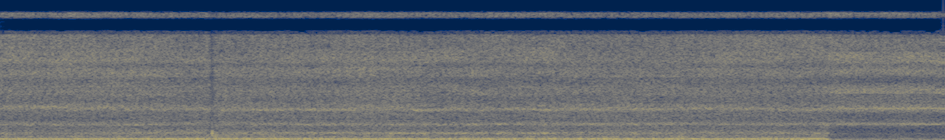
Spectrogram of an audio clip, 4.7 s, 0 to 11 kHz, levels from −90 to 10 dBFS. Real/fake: fake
